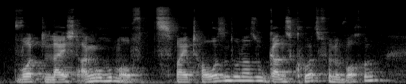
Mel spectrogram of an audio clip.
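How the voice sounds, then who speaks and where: A somewhat breathy voice at a moderate pace, with ordinary pitch variation and audible room echo. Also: man. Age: 20s. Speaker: bodybuilding competitor. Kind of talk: casual interview.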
